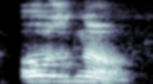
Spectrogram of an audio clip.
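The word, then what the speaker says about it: אָזְנוֹ: A comment in a closed, unaccented syllable is an O sound. Or if you're Ashkenazi, it's always O, but a little bit easier. Ho Elohim, right? But anyway, Ozno, his ear.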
